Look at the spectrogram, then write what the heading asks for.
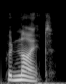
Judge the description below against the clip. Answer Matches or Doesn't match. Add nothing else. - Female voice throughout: Matches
